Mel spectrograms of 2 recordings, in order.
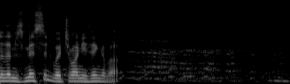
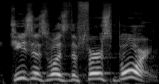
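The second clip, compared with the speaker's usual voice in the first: higher, louder proclamation; preaching shout; 7 semitones higher, 8 dB louder than usual. Real, not acted. Preacher driving home his point to the congregation, shouting. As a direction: belt it out to the room.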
